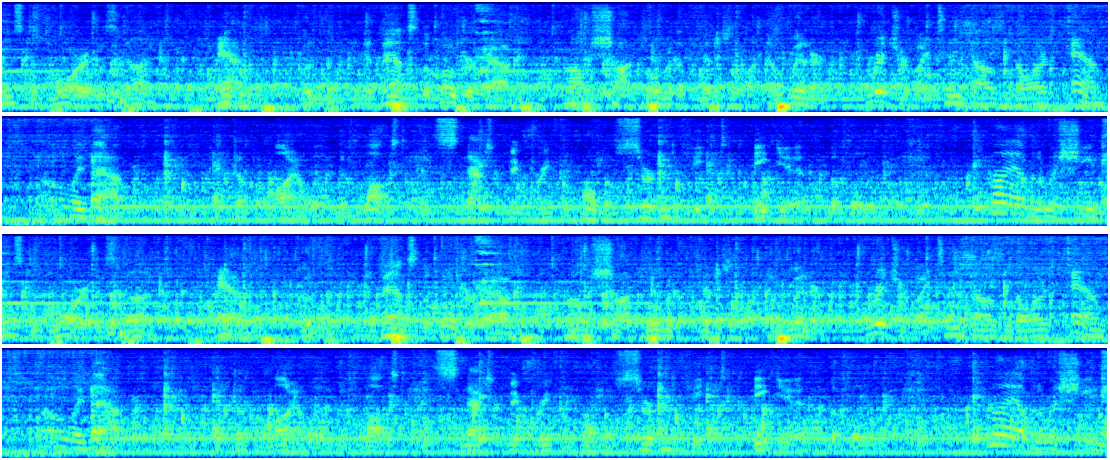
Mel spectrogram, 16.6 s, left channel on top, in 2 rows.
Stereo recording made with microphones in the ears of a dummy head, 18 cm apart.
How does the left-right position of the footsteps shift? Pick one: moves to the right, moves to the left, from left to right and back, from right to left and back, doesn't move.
from left to right and back.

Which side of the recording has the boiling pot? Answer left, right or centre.
right.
